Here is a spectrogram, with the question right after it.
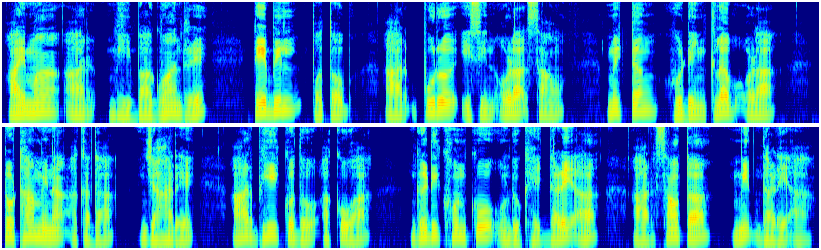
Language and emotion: Santali, neutral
